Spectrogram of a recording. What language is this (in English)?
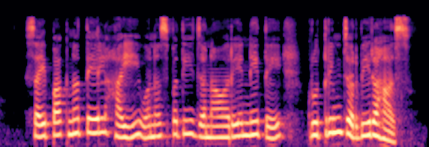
Marathi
